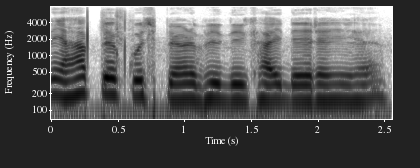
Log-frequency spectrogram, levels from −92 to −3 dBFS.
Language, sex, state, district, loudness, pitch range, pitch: Hindi, male, Jharkhand, Palamu, -14 LUFS, 150-175 Hz, 150 Hz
